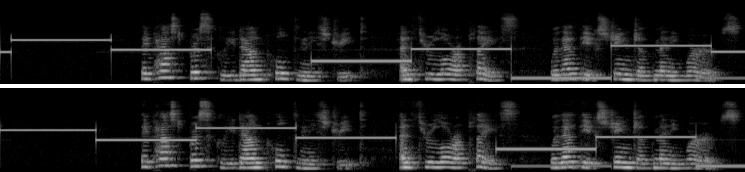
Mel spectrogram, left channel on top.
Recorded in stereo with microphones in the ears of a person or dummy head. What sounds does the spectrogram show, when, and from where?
1.4 s a woman speaking: 40° right (ahead or behind), 2 m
